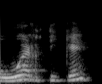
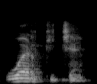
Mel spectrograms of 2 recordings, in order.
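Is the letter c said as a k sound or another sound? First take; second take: k sound; another sound. First: The c is said as a k sound. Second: The c is not said as a k sound. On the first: "Huértique es el latín clásico" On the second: "o digo huértice"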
